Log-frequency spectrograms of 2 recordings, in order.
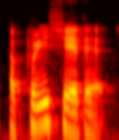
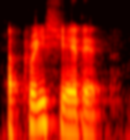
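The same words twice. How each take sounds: First: The two words are linked together. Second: The two words are linked together.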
